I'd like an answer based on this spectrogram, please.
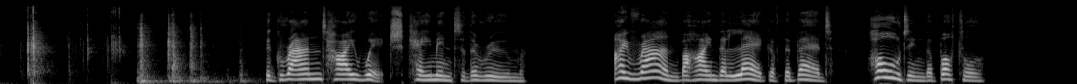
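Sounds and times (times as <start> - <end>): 
key turning in lock: 0.1 - 2.2
door opening: 0.3 - 2.6
speech: 2.6 - 5.4, 6.2 - 9.9.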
